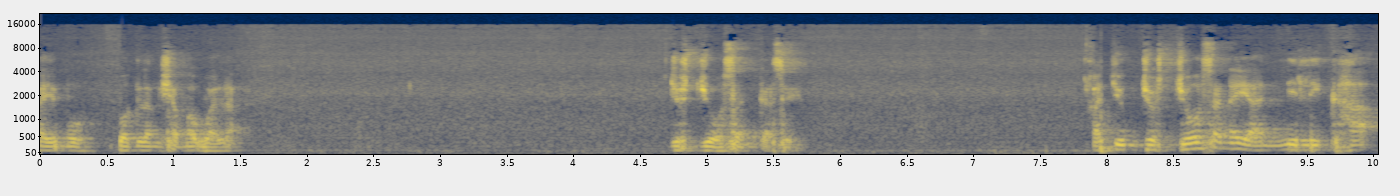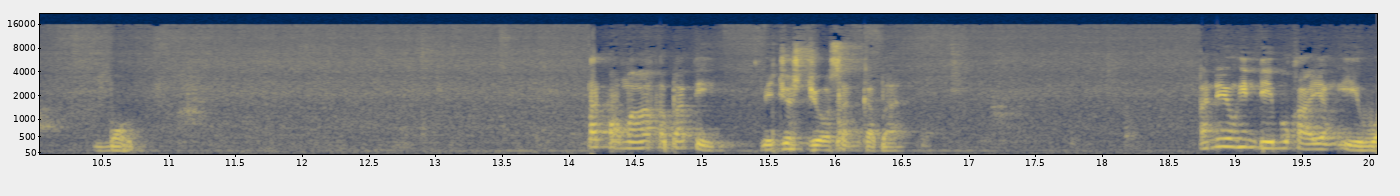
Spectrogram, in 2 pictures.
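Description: A man speaks calmly into a headset microphone, pausing between phrases.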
